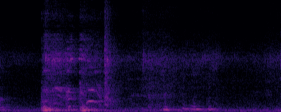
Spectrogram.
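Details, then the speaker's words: Manually assisted cough demonstration, cardiopulmonary technique: after a deep breath the patient coughs while the therapist's hands push down on the lower ribs. A short series of moderate coughs. "breathe out breathe into my hand and cough down on their lower ribs so as he's coughing i'm pushing down this way onto his chest"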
